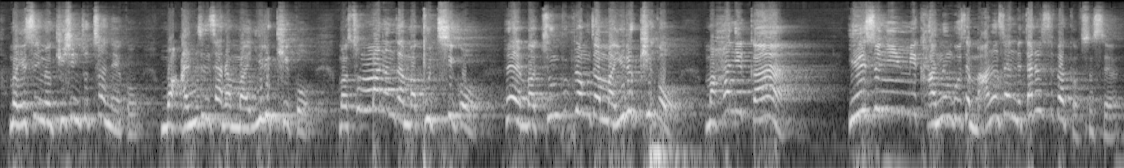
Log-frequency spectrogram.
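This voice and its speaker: A woman's voice: sits high, big pitch swings, fairly quick. Woman, evangelist, emotional pleading sermon, echoey church sanctuary. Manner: emotional, pleading, earnest, with rising and falling intensity. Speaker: evangelist preaching. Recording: echoey church hall with long reverb.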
